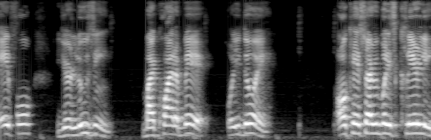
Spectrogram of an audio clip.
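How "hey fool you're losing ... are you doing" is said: ordinary delivery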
